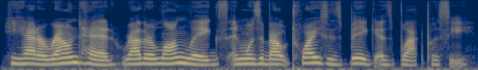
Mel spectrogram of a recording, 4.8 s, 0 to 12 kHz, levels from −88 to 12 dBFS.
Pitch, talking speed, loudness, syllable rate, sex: 210 Hz, 215 wpm, -17 LUFS, 4.5 syllables/s, female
